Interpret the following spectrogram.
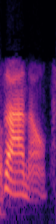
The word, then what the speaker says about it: Lozano: Lozano.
